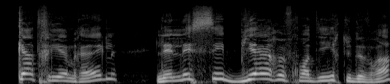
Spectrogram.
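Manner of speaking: slow Belgian accent with words stretched out.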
